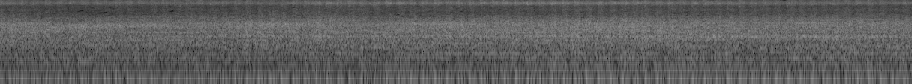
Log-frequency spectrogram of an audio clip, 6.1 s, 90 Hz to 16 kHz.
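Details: Brand-new 2013 Znen Roar 250cc touring scooter, 51 miles, third day of break-in: rhythmic rumbling clatter from the rear at about three pulses a second. Owner believes a rear wheel bearing is going out; unconfirmed.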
